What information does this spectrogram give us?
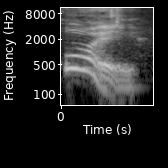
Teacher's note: when you're finished with the oi sound, you should be able to smile with that long e sound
